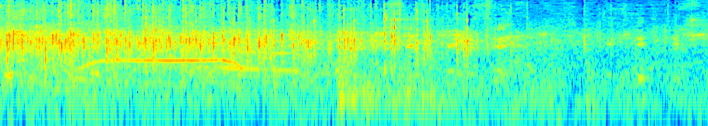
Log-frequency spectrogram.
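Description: Applause from a commencement audience honoring alumni, a thick steady clapping from a large crowd that gradually thins toward the end, with a faint whistle and crowd murmur mixed in.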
